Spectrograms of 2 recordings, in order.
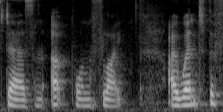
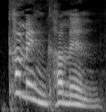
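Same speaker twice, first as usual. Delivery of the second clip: loud, higher impatient snap; witch snapping; 4 semitones higher, 7 dB louder than usual. A narrator's reading. Grand High Witch summoning ancient witches, snapping. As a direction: snap the order out loudly. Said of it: "snapped the Grand High Witch".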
